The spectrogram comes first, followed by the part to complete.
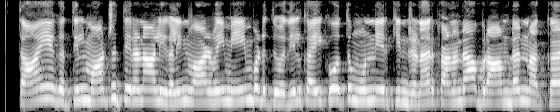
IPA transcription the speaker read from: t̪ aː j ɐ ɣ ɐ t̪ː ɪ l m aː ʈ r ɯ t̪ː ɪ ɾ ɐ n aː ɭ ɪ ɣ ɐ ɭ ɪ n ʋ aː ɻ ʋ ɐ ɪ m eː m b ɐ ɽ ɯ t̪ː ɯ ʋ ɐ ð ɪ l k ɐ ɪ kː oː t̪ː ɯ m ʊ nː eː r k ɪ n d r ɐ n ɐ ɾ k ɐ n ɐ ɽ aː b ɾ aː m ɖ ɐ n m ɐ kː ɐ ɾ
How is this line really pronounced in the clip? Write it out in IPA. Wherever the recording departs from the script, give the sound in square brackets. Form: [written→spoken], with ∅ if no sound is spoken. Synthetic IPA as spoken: t̪ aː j ɐ ɣ ɐ t̪ː ɪ l m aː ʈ r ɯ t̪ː ɪ ɾ ɐ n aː ɭ ɪ ɣ ɐ ɭ ɪ n ʋ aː ɻ ʋ ɐ ɪ m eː m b ɐ ɽ ɯ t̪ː ɯ ʋ ɐ ð ɪ l k ɐ ɪ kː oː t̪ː ɯ m ʊ nː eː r k ɪ n d r ɐ n ɐ ɾ k ɐ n ɐ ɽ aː b ɾ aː m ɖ ɐ n m ɐ kː ɐ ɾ

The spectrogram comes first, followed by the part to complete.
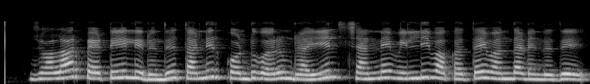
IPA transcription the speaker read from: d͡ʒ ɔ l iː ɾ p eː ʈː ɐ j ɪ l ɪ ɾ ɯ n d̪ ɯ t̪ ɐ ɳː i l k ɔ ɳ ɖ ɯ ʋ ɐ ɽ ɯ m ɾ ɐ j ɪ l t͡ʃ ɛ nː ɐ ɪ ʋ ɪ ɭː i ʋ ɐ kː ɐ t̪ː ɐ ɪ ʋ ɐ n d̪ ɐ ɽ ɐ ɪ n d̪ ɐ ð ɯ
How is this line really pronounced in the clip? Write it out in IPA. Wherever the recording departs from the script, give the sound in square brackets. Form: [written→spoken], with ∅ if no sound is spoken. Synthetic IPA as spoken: d͡ʒ ɔ l [iː→aː] ɾ p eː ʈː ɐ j ɪ l ɪ ɾ ɯ n d̪ ɯ t̪ ɐ ɳː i [l→ɾ] k ɔ ɳ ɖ ɯ ʋ ɐ [ɽ→ɾ] ɯ m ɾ ɐ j ɪ l t͡ʃ ɛ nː ɐ ɪ ʋ ɪ ɭː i ʋ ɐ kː ɐ t̪ː ɐ ɪ ʋ ɐ n d̪ ɐ ɽ ɐ ɪ n d̪ ɐ ð ɯ

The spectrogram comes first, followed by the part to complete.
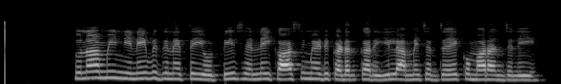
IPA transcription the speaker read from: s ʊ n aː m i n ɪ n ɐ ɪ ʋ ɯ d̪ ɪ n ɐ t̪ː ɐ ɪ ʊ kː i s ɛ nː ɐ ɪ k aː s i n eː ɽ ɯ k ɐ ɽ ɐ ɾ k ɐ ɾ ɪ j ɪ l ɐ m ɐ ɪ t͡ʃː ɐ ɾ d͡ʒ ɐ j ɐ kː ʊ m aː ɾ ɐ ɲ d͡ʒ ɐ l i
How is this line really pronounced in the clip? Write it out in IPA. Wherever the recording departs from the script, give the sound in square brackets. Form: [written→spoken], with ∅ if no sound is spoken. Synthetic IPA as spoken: s ʊ n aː m i n ɪ n ɐ ɪ ʋ ɯ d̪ ɪ n ɐ t̪ː ɐ ɪ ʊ [kː→ʈː] i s ɛ nː ɐ ɪ k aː s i [n→m] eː ɽ ɯ k ɐ ɽ ɐ ɾ k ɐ ɾ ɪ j ɪ l ɐ m ɐ ɪ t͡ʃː ɐ ɾ d͡ʒ ɐ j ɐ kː ʊ m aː ɾ ɐ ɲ d͡ʒ ɐ l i

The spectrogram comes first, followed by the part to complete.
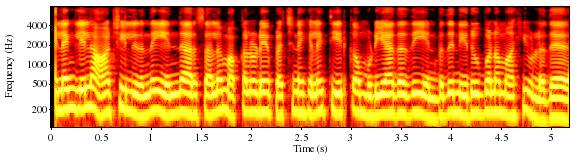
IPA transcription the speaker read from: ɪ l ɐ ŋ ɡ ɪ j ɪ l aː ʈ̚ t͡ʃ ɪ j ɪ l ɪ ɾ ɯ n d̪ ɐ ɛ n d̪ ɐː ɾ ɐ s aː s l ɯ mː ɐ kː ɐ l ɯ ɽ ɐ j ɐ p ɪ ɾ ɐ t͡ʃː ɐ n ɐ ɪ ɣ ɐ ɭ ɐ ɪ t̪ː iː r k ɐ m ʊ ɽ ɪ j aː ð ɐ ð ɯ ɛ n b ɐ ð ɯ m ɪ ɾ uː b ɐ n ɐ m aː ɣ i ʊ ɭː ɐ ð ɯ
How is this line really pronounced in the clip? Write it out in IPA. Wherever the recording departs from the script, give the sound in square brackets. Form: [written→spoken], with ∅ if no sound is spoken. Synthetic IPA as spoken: ɪ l ɐ ŋ ɡ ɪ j ɪ l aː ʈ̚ t͡ʃ ɪ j ɪ l ɪ ɾ ɯ n d̪ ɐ ɛ n d̪ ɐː ɾ ɐ s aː [s→∅] l ɯ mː ɐ kː ɐ [l→ɭ] ɯ ɽ ɐ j ɐ p ɪ ɾ ɐ t͡ʃː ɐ n ɐ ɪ ɣ ɐ ɭ ɐ ɪ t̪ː iː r k ɐ m ʊ ɽ ɪ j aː ð ɐ ð ɯ ɛ n b ɐ ð ɯ [m→n] ɪ ɾ uː b ɐ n ɐ m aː ɣ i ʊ ɭː ɐ ð ɯ

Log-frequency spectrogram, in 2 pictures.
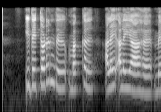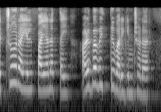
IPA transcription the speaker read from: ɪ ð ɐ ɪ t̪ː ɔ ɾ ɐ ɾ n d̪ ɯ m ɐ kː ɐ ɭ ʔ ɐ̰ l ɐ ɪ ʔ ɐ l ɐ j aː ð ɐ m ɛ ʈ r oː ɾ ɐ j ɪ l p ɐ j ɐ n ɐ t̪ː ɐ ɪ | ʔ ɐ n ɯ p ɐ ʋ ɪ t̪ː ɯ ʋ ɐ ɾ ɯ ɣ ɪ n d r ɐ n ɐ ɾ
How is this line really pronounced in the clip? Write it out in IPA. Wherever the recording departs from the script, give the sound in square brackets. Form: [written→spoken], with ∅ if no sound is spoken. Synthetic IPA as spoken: ɪ ð ɐ ɪ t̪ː ɔ [ɾ→ɽ] ɐ ɾ n d̪ ɯ m ɐ kː ɐ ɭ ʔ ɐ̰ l ɐ ɪ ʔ ɐ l ɐ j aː [ð→ɣ] ɐ m ɛ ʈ r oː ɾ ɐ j ɪ l p ɐ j ɐ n ɐ t̪ː ɐ ɪ | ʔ ɐ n ɯ [p→b] ɐ ʋ ɪ t̪ː ɯ ʋ ɐ ɾ ɯ ɣ ɪ n d r ɐ n ɐ ɾ

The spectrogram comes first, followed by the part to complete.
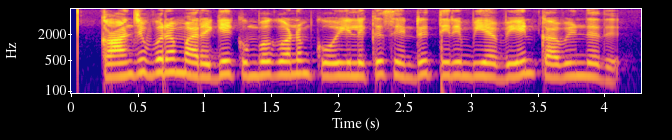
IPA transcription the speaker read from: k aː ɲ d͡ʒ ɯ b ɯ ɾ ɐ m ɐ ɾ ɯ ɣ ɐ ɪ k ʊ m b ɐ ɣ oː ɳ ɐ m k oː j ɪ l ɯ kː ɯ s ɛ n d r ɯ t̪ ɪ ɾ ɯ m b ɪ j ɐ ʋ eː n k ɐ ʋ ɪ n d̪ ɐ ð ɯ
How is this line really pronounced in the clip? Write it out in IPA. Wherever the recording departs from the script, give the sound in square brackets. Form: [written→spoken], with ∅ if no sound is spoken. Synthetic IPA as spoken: k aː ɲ d͡ʒ ɯ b ɯ ɾ ɐ m ɐ ɾ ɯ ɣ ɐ ɪ k ʊ m b ɐ ɣ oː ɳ ɐ m k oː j ɪ l ɯ kː ɯ s ɛ n d r ɯ t̪ ɪ ɾ ɯ m b ɪ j ɐ ʋ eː n k ɐ ʋ ɪ n d̪ ɐ ð ɯ

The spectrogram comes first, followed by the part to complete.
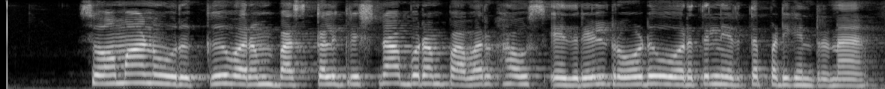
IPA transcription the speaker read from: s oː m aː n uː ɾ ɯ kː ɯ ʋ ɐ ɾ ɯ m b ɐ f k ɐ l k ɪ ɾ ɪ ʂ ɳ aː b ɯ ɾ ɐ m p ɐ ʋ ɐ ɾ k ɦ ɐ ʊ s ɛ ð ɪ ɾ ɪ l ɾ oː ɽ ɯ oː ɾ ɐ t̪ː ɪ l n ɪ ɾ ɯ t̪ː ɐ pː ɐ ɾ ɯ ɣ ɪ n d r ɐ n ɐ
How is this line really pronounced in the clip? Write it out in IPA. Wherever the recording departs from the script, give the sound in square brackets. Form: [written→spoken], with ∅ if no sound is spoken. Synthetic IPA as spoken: s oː m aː n uː ɾ ɯ kː ɯ ʋ ɐ ɾ ɯ m b ɐ [f→s] k ɐ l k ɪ ɾ ɪ ʂ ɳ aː b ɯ ɾ ɐ m p ɐ ʋ ɐ ɾ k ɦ ɐ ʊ s ɛ ð ɪ ɾ ɪ l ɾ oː ɽ ɯ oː ɾ ɐ t̪ː ɪ l n ɪ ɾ ɯ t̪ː ɐ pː ɐ [ɾ→ɽ] ɯ ɣ ɪ n d r ɐ n ɐ

